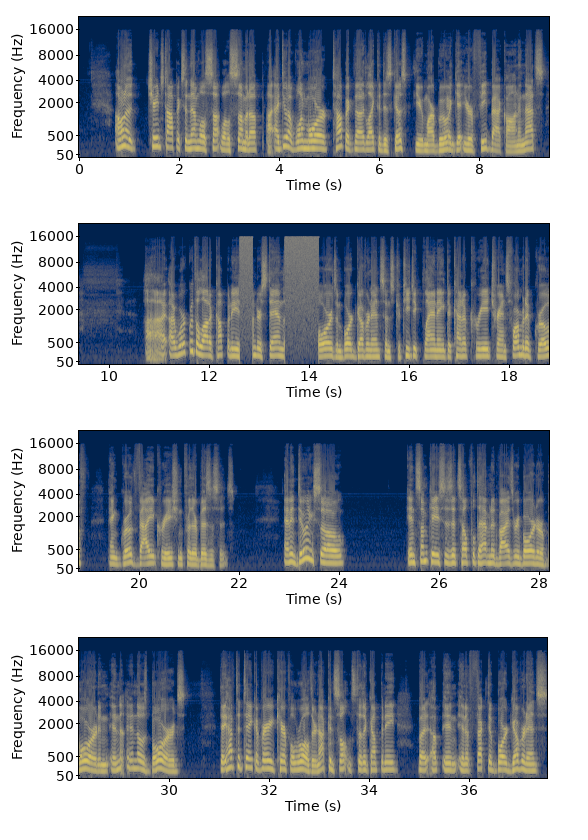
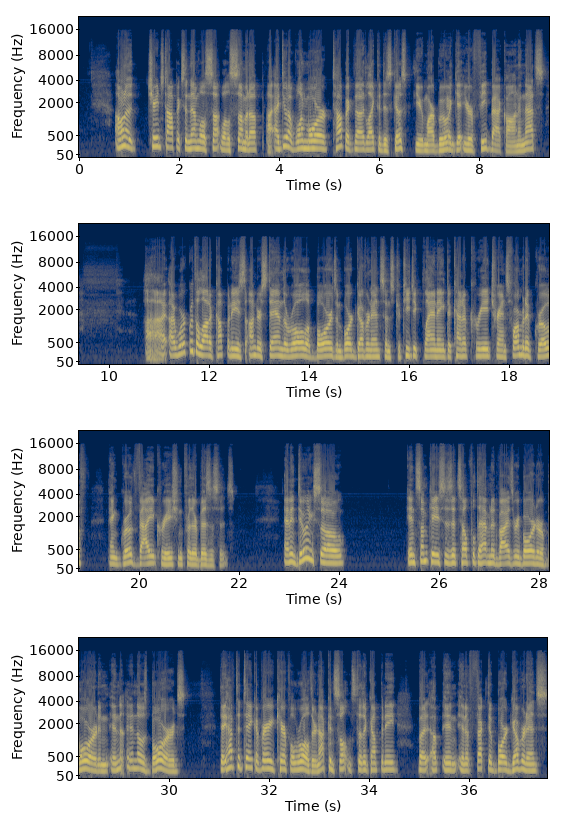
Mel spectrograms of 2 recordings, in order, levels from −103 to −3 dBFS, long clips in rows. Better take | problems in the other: second | audio cutting out; filled with static; at 13 s and at 14 s for 0.5 s

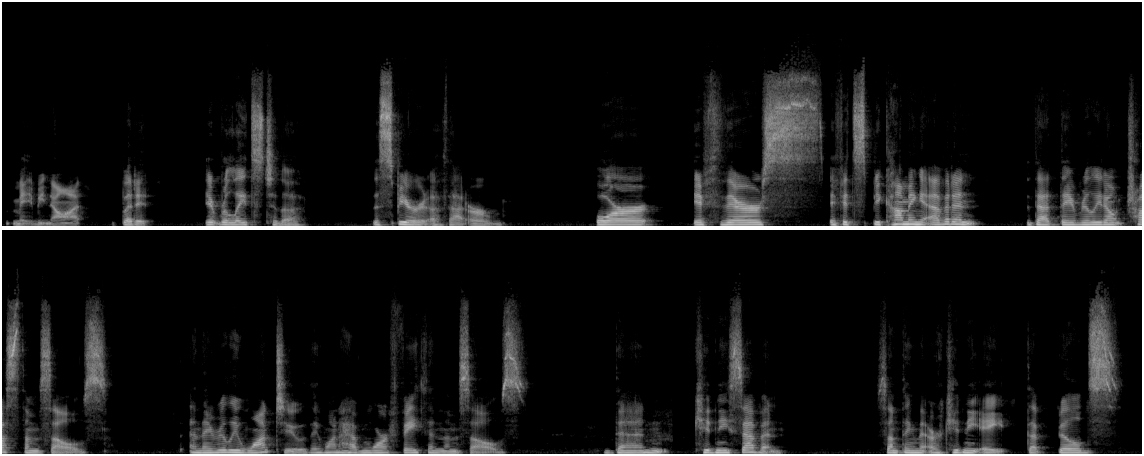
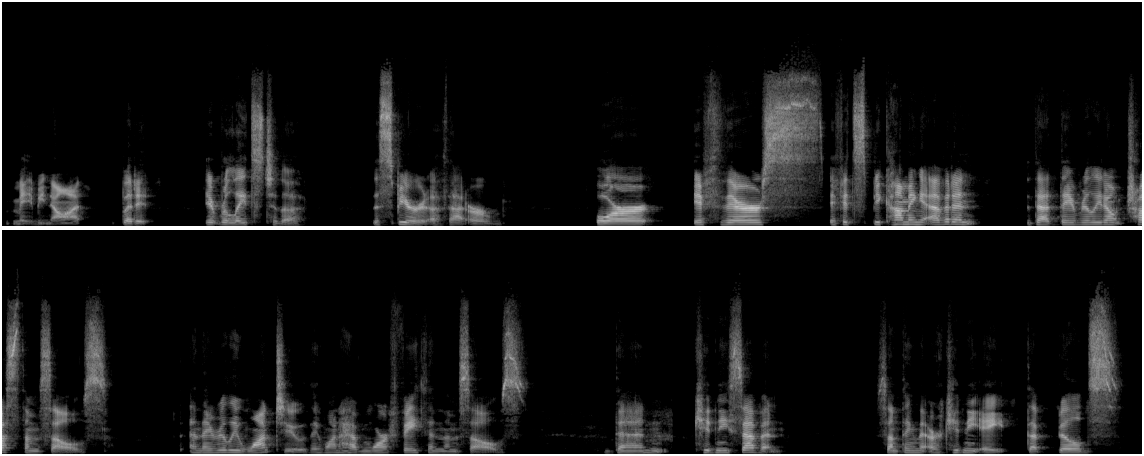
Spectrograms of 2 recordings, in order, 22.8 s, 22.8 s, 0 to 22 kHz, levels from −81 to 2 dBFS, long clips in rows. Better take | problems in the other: first | thin; very; fading below 800 Hz

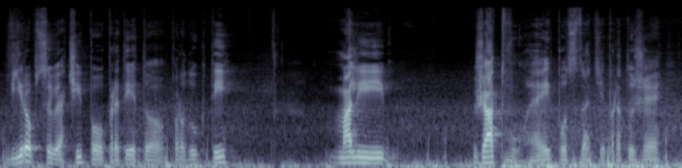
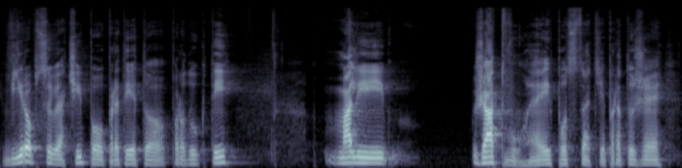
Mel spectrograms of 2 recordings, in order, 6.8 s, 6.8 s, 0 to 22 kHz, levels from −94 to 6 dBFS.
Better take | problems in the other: second | wind noise on the microphone; occasional gusts; 20 dB below the speech

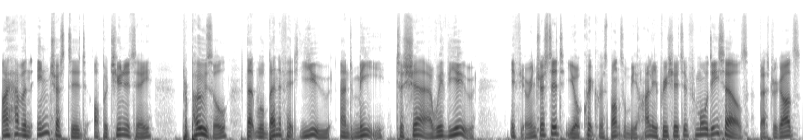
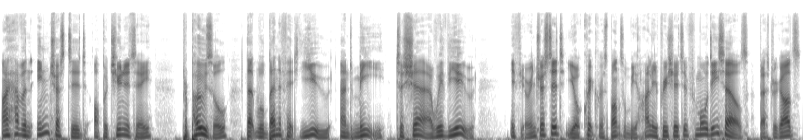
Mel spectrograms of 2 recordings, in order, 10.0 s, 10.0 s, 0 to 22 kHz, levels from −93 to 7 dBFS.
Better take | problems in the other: second | muffled; slightly; fading above 3.5 kHz

